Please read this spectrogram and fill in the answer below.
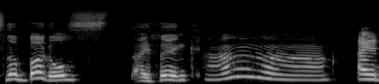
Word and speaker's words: Buggles: Which is a song by I keep forgetting if it's pronounced the Buggles or the Bugles. I think it's the Buggles. Is it?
